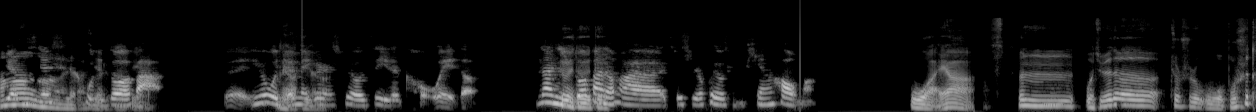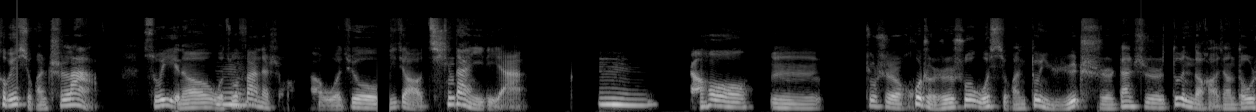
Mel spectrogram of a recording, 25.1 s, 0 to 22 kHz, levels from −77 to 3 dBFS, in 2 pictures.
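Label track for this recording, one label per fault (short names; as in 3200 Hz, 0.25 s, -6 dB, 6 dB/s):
3.020000	3.020000	pop -13 dBFS
8.000000	8.000000	pop -11 dBFS
12.730000	12.730000	pop -10 dBFS
16.330000	16.460000	gap 0.13 s
23.970000	23.970000	pop -20 dBFS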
